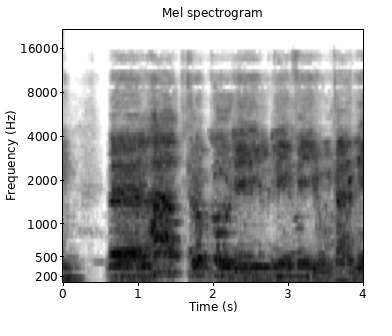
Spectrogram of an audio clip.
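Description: A group of men and women singing a Swedish drinking song (snapsvisa) together, in sung phrases broken by a short pause about half a second in and another near the end.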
